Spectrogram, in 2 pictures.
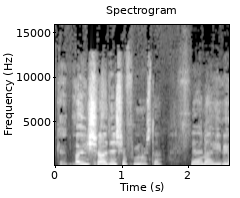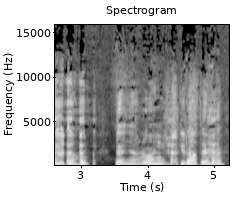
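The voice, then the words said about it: Impression of Johnny Pemberton. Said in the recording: “impression of Johnny Pemberton ... I think that's a pretty good impression ... Yeah, it's not bad.”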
